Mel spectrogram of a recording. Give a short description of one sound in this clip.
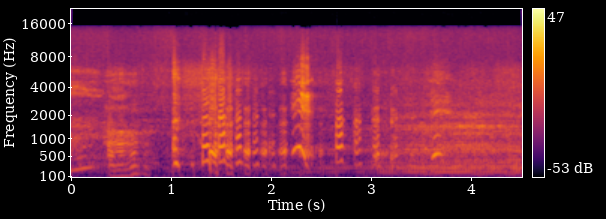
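A young woman laughs softly nearby.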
